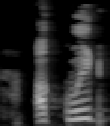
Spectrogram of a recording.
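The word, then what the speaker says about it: acquit: पहले आ गया ना सी, तो इसका कोई साउंड नहीं निकलेगा, अक्विट पढ़ना है, अ और ये क्विट हो गया, अक्विट हो गया।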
